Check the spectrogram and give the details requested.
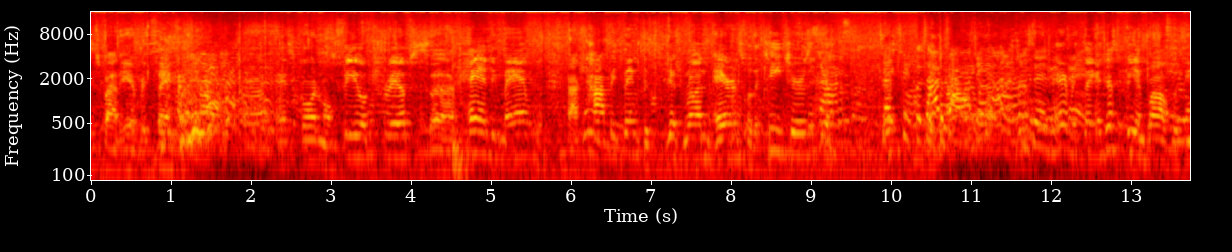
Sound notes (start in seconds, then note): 1.0 laughing; 10.3 kids chime in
